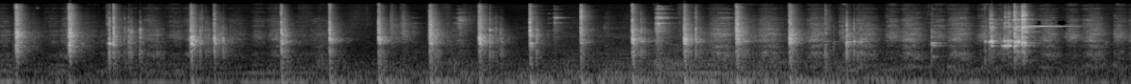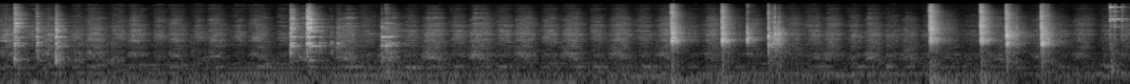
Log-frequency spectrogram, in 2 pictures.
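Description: A hammer strikes metal in sharp, ringing blows.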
